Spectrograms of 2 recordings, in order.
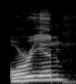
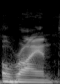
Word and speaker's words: Orion: Oran Orion. Orion.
